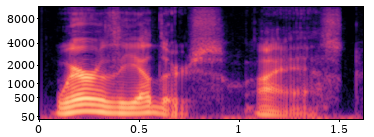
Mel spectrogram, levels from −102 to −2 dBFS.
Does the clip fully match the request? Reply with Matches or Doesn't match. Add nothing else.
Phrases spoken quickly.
Matches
